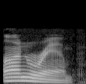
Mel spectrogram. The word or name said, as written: on-ramp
